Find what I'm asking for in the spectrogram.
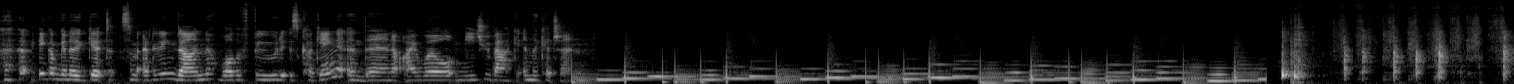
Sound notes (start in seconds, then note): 12.7 cooking noises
